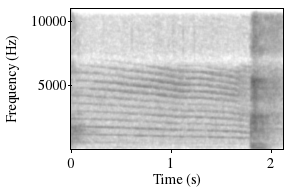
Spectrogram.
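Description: A faint, high-pitched, drawn-out whine that slowly falls in pitch for over a second, over a low steady hum; near the end a man clears his throat.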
